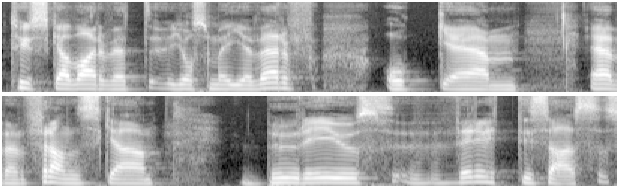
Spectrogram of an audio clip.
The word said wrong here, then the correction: Bureau Veritas: som... Bureau Veritas ja. Klassningssällskapet här. – Precis, så kanske man uttalar det.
